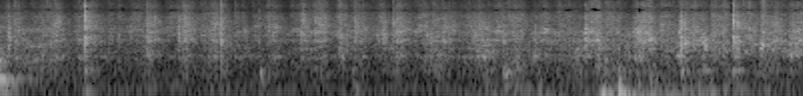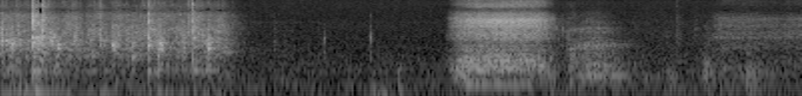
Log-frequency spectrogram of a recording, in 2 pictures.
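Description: A spoon stirring hot cocoa in a steel saucepan, with quick clinks and scrapes against the metal, for about six seconds before it stops. A short rushing noise follows about eight seconds in.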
